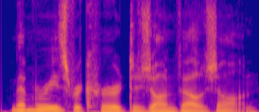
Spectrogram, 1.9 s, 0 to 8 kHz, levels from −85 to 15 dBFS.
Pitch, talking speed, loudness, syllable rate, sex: 130 Hz, 155 wpm, -15 LUFS, 5.6 syllables/s, male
